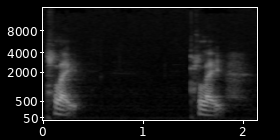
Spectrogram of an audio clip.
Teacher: With that final T sound, we stop the air from coming out. We don't say 'plaTe'.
